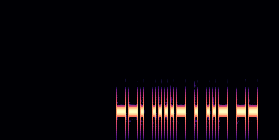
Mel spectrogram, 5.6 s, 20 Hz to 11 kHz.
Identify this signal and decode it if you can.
Morse code, heard as a keyed tone, about 21 wpm, 700 Hz. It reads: G4EUM
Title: DXCC-100 Call Signs - 5 Characters - Repeated 3x - 20wpm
